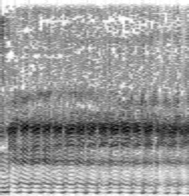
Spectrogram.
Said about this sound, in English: keep the goat sound effects on standby because we have another goat story about how there are fighting goats with huge horns that are blocking drivers in the UK.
